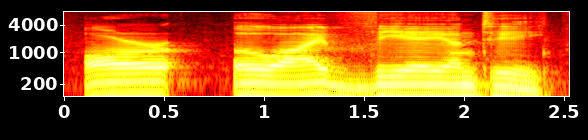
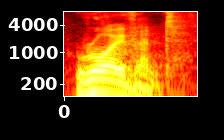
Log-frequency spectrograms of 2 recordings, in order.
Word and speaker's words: Roivant: R-O-I-V-A-N-T. How do you say that? Roivant.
